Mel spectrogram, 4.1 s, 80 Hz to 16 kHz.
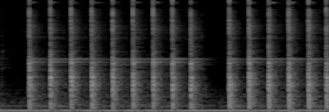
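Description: A yellow plastic mallet tapping repeatedly on the air-cooled aluminium cylinder head and block of a Kawasaki KZ1000 (Z1-R) engine, about four light blows a second with a short break in the middle. The blows are breaking the stuck top end loose from the crankcase.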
